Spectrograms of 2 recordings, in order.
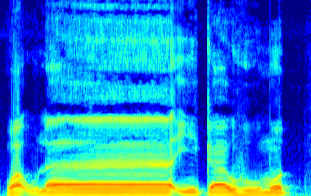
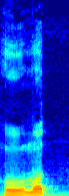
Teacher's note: Maka ini alif lam bertemu dengan huruf dod, huruf dadd huruf syamsih, maka ini hukumnya alif lam syamsiyah. Alif lam syamsiyah itu disebut juga dengan idgham syamsiyah karena dia cara membaca huruf lamnya dibaca idgham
